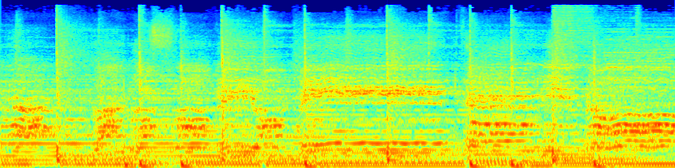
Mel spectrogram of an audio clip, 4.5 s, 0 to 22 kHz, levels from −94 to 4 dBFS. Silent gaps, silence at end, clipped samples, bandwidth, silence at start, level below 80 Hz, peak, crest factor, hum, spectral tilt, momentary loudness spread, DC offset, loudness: none; 0 s; under 0.1%; over 20 kHz; 0 s; -24 dBFS; 0 dBFS; 12 dB; none; -4.5 dB/octave; 3 LU; under 0.1%; -13 LUFS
